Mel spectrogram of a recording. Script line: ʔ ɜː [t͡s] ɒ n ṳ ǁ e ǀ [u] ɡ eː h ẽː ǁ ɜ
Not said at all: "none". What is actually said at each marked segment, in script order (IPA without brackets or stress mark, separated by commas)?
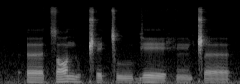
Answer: t͡s, uː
